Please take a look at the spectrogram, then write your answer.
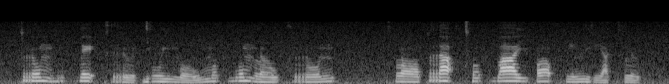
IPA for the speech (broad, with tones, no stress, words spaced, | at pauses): kro˥˩mbu˦˥k̚le˥˩ʔkʰrɯː˨˩t̚ juː˧jmoː˩˦wmo˦˥k̚bo˥˩m lɤː˧wkʰro˦˥n | kʰlɔː˧pra˥˩ʔtʰo˦˥k̚ baː˥˩jʔɔ˦˥ʔ pi˦˥nji˨˩a̯kʰlɯ˨˩k̚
